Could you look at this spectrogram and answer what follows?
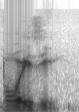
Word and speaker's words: Boise: What about Boise? See, that that's weird, too. Like like you pronounce the E on Boise, but yeah, technically Illinois should be the same as that, right?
